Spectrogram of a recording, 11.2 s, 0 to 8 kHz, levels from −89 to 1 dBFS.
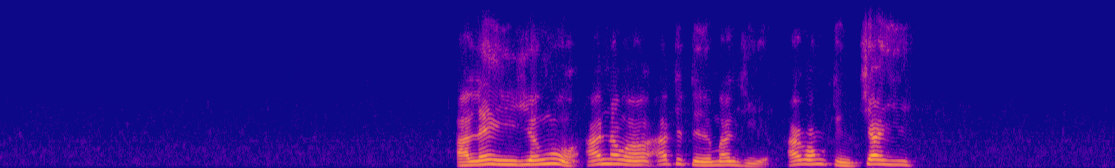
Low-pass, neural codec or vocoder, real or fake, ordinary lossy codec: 7.2 kHz; codec, 16 kHz, 8 kbps, FunCodec, trained on Chinese and English, 25 frames a second; fake; Opus, 16 kbps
